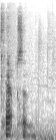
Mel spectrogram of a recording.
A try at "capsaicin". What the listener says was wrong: Capsaicin. There's a lot more words, or a lot more letters in there than just capsin.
